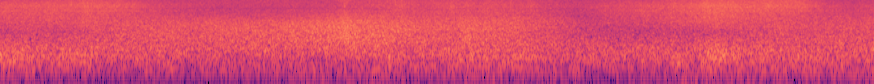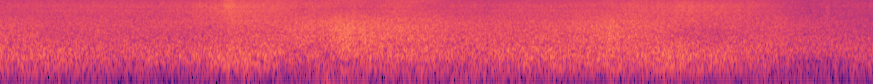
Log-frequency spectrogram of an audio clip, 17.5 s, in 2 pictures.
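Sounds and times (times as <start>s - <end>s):
ocean waves: 0.0s - 17.4s.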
